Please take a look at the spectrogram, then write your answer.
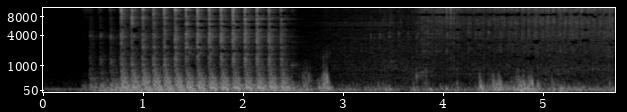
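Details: Rapid heavy water hammer, about ten bangs a second, then slower thumps, shakes the garage water supply when the sprinkler zones open. It was traced to the water heater expansion tank pushing water backward when street pressure drops.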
